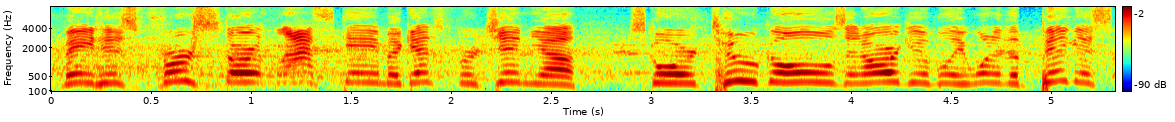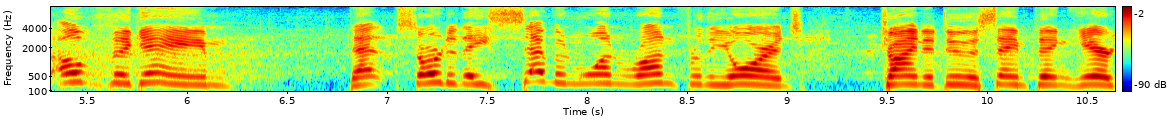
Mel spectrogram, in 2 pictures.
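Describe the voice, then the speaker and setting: Male sports play-by-play, very high register, short live-action phrases, noisy outdoor broadcast. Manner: clipped present-tense phrases, rising to excited calls. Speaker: play-by-play radio announcer. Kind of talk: live lacrosse radio commentary. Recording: noisy outdoor stadium ambience.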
